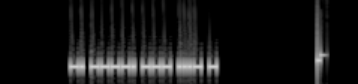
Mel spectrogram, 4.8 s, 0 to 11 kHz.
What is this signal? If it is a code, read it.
Morse code, heard as a keyed tone, about 36 wpm, 700 Hz. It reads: N9OVT
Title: USA Call Signs - 5 Characters - 4x Character Spacing - 35wpm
